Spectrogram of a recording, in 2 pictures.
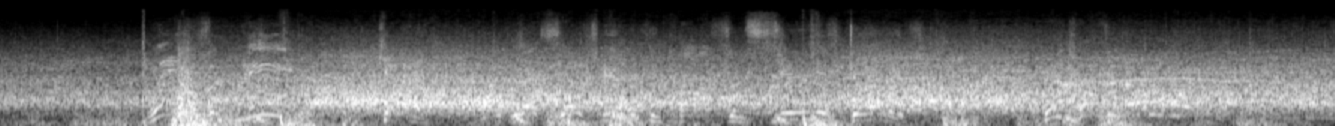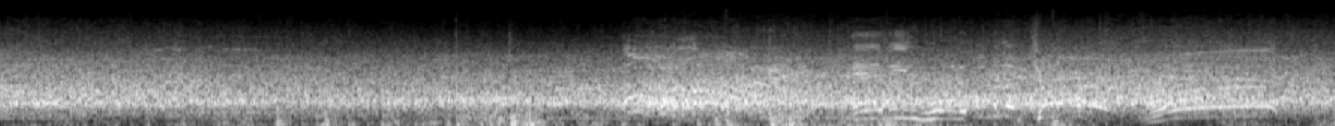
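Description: A large crowd cheers and roars loudly in a big arena.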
